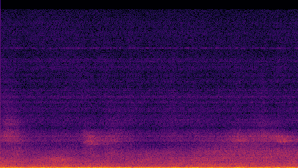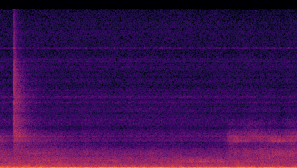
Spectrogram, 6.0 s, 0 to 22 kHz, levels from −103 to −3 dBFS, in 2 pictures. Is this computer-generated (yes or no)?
yes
